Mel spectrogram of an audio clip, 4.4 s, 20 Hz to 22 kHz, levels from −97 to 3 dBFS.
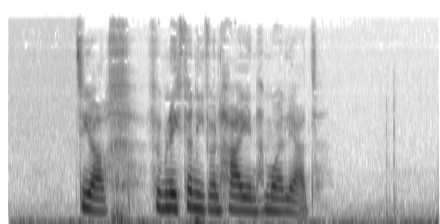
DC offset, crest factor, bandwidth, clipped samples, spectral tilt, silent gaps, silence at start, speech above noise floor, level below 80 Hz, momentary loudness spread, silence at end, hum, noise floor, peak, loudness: under 0.1%; 18 dB; 16 kHz; under 0.1%; -6 dB/octave; none; 0.2 s; 23 dB; -40 dBFS; 14 LU; 0 s; none; -44 dBFS; -6 dBFS; -22 LUFS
